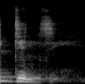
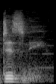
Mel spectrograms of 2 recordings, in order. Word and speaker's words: Disney: Dinsey. No. Mr. Disney. If you're going to say it right.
